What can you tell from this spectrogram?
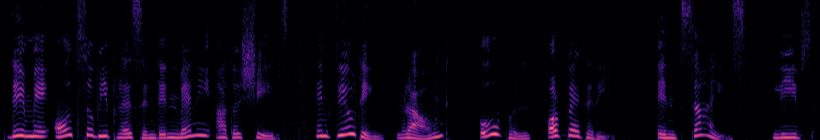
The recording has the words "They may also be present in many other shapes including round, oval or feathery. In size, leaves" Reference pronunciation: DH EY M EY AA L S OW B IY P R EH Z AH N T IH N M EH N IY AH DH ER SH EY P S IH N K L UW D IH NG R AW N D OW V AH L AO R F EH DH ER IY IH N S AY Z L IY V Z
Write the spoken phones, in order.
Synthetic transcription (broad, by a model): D EY M EY AA L S OW B IY P R EH Z AH N T IH N M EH N IY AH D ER SH EY P S IH N K L UW D IH NG R AW N D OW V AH L AO R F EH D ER IY IH N S AY Z L IY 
